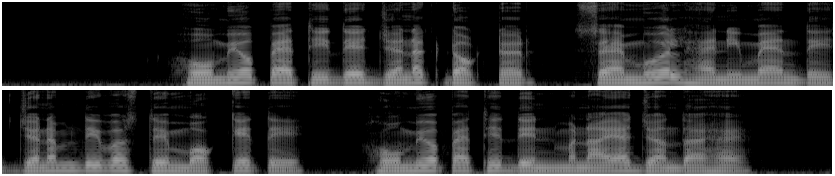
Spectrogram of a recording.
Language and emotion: Punjabi, neutral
